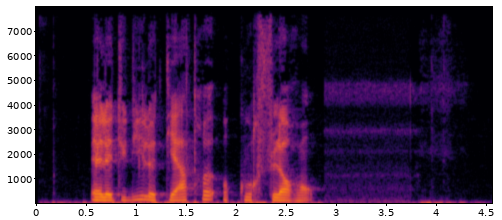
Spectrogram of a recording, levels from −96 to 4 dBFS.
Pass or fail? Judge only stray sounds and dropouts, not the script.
pass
